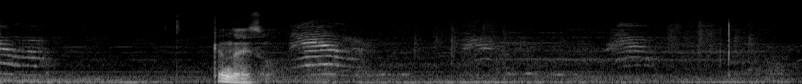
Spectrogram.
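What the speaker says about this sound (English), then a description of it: "disturbed by a cat crying." A cat cries at night with a few plaintive, wavering meows spaced over several seconds, one sharp loud yowl standing out, while a person speaks briefly in the background.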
